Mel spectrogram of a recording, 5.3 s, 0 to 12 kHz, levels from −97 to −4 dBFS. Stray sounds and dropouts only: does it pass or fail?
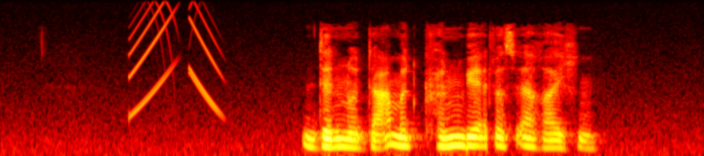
fail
